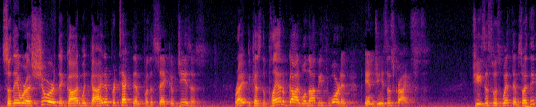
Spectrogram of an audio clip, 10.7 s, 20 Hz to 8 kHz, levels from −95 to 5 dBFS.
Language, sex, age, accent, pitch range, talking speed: English, male, 40-59, American, 140-190 Hz, 200 wpm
